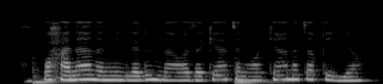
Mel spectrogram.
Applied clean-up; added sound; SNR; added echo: none; Bowed string instrument; 13 dB; reverberation time 0.2 s.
